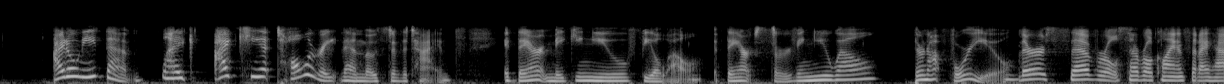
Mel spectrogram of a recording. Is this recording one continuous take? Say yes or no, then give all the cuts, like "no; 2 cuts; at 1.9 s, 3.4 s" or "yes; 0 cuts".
no; 2 cuts; at 4.7 s, 10.2 s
